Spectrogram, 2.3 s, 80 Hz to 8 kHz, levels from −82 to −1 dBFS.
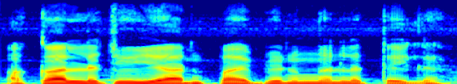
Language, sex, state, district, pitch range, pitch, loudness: Wancho, male, Arunachal Pradesh, Longding, 95-120 Hz, 105 Hz, -16 LUFS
